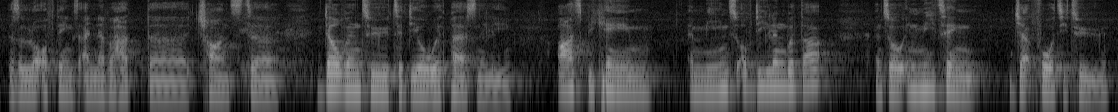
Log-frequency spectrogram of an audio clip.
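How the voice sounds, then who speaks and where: A man from Ghana speaking on a panel in a measured, reflective way. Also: medium pitch, a little mellow.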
